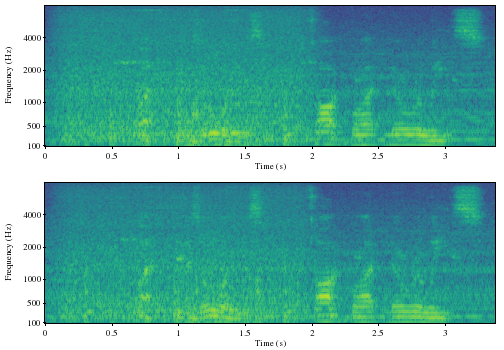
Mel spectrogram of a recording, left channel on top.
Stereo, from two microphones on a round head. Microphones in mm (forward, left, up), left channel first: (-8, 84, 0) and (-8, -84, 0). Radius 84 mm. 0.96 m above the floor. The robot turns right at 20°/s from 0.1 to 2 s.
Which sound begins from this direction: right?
A man speaking, at 0.7 s.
